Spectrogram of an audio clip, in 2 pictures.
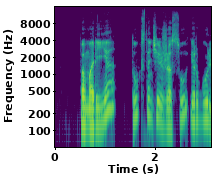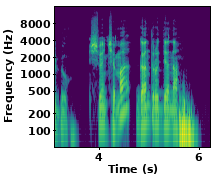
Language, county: Lithuanian, Telšiai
